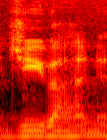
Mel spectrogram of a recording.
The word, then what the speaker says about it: Jeevan: And I know I've been mispronouncing Jeevan. His character's name is actually Jeevan in the show, played by Himesh Patel.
